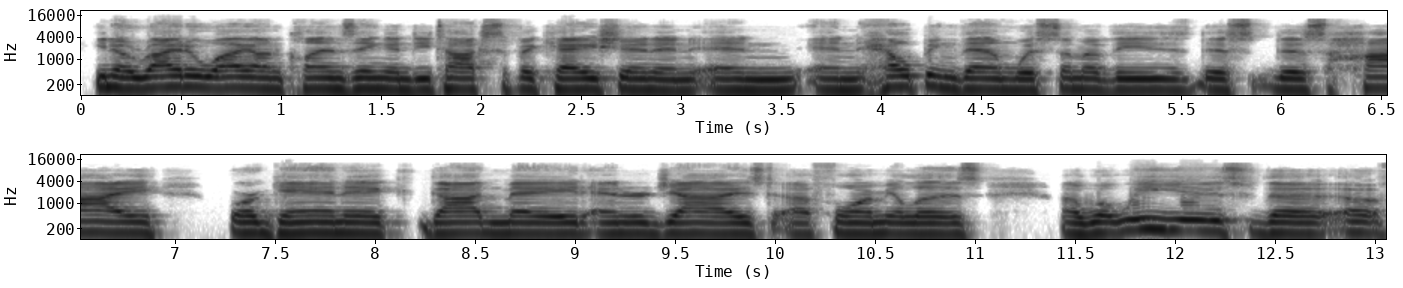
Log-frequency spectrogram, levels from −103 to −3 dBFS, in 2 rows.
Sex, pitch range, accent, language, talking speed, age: male, 135-155 Hz, American, English, 140 wpm, 40-59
